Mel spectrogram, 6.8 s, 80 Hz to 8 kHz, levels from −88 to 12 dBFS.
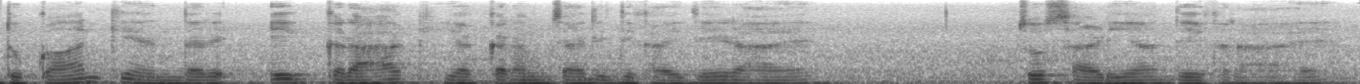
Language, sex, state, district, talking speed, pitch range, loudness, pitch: Hindi, male, Uttar Pradesh, Lucknow, 140 wpm, 115-125 Hz, -16 LUFS, 115 Hz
